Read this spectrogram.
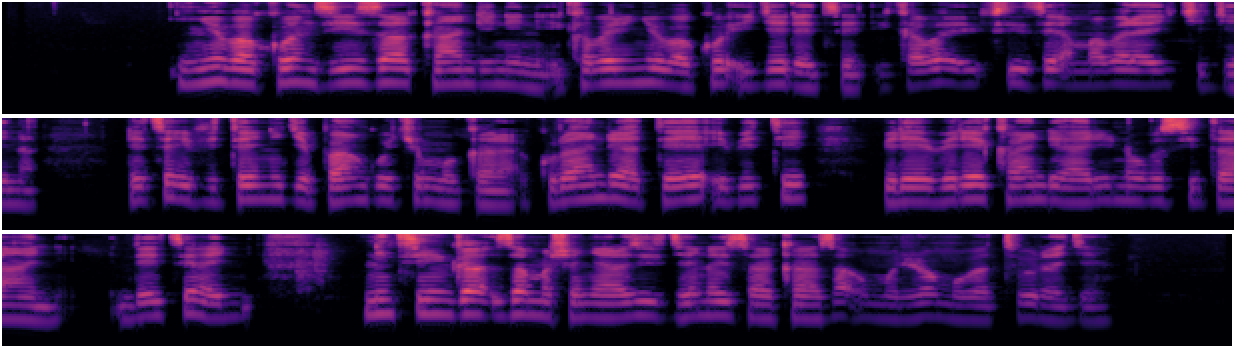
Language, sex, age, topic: Kinyarwanda, male, 25-35, government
